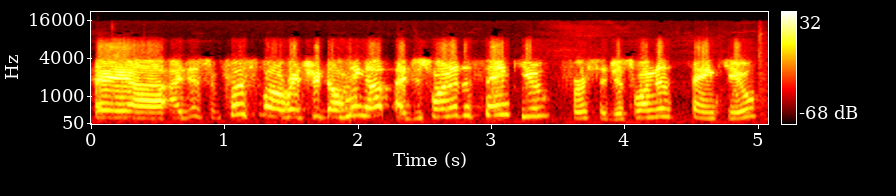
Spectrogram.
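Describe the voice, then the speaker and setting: A man's voice: very high voice, a little fast, pushed and bright, no room sound, heavily acted. A man playing a rambling, overly familiar prison inmate who calls in to a show from a prison payphone and keeps repeating the host's name. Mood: chummy. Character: chummy male prison inmate calling in. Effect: prison payphone line. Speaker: caller. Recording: dull muffled phone line.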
